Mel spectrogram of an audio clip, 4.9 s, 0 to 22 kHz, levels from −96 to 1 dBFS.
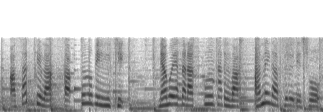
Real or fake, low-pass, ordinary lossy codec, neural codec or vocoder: fake; 5.4 kHz; none; codec, 16 kHz, 0.5 kbps, X-Codec, HuBERT features, trained on balanced general audio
